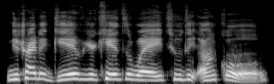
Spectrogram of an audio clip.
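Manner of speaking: usual speaking voice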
